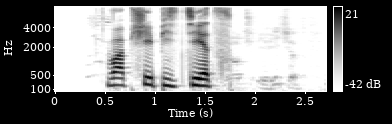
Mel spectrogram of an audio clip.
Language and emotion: Russian, angry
